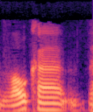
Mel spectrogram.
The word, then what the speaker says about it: Vocer: Also Voca wird tatsächlich mit K ausgesprochen, obwohl es sich V-O-C-E-R schreibt.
